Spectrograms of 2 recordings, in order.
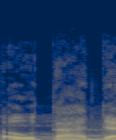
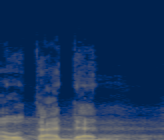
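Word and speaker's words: أوتادا: Mad'i wad, dua fathah dibaca satu jika berhenti, jika dihentikan. Jadi autada, jangan autadan.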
